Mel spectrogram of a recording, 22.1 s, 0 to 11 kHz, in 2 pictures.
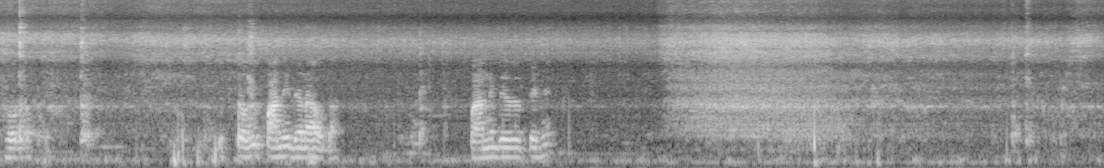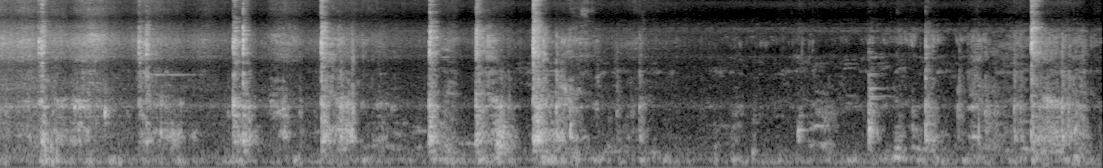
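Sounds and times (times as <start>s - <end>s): water sizzling in hot oil: 0.0s - 17.7s, 20.2s - 22.0s
metal spatula scraping a pan: 6.7s - 17.6s, 20.1s - 22.0s.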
